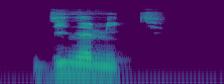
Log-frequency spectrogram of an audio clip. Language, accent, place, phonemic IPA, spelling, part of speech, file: French, France, Lyon, /di.na.mik/, dynamiques, adjective, LL-Q150 (fra)-dynamiques.wav
- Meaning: plural of dynamique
